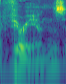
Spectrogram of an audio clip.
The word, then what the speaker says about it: virions: the interface the cells prens and virions are virians as it's pronounced organisms social groups nations and empires are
